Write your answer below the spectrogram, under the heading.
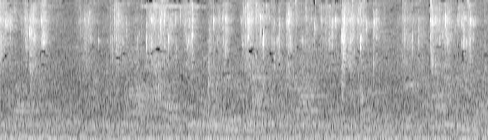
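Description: Rice soaked in rasam being mixed by hand with chicken thokku: faint wet squelching and small sticky ticks.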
